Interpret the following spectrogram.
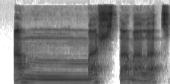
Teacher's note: mim tasdid dibaca gunnah atau mendengung, ditahan biar tampak mendengung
